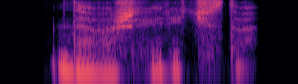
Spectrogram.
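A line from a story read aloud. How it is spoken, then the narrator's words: Near whisper. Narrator (Russian): почти прошептала я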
